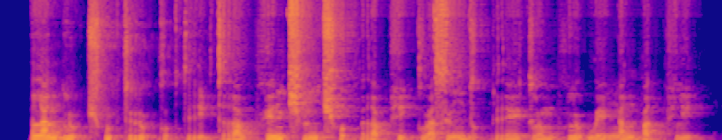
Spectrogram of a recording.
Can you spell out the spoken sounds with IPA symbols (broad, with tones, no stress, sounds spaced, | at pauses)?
l a˥˩ n p l u˨˩ ʔ t͡ɕʰ u˦˥ ʔ t r u˨˩ ʔ k o˨˩ k̚ t r i˨˩ ʔ t r a˩˦ w pʰ e˥˩ n t͡ɕʰ ɯ˦˥ ŋ t͡ɕʰ o˨˩ k̚ r a˦˥ p̚ h i˥˩ ʔ k u˩˦ a̯ s ɯ˧ ŋ d o˥˩ k̚ p r eː˧ k l o˦˥ m pʰ l u˥˩ ʔ w eː˩˦ ŋ a˥˩ n p a˥˩ t̚ pʰ l i˦˥ t̚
